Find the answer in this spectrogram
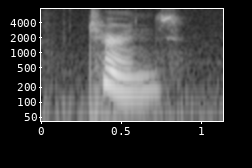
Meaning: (verb) third-person singular simple present indicative of turn; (noun) plural of turn
- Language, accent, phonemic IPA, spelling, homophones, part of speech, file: English, US, /tɝnz/, turns, terns, verb / noun, En-us-turns.ogg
